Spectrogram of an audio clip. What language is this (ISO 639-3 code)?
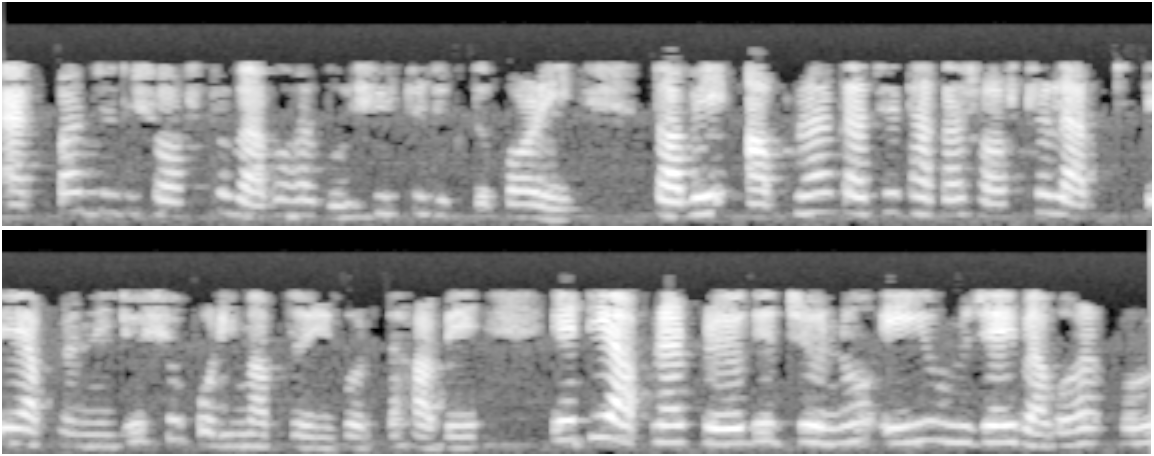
ben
